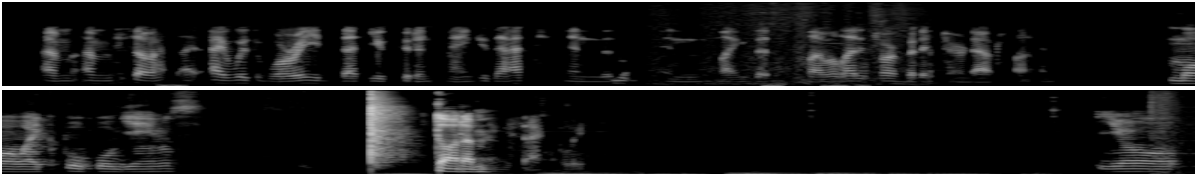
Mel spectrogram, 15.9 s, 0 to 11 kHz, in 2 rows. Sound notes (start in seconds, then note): 10.4 clap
